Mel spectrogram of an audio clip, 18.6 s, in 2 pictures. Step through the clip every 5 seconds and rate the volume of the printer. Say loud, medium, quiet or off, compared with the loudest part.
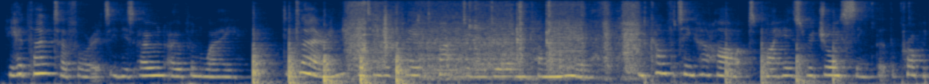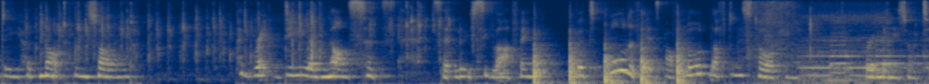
loud, loud, off, loud.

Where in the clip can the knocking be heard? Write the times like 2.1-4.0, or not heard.
2.5-4.2, 7.2-8.4, 14.6-16.1.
